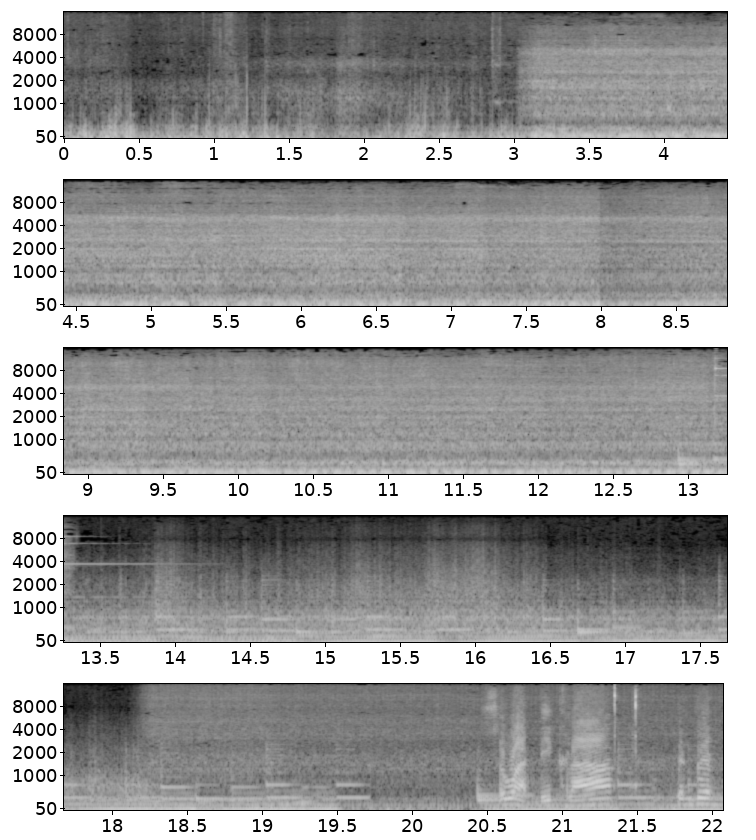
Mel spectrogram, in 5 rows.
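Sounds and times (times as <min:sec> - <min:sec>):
diesel train engine drone: 0:02.9 - 0:22.0
music: 0:12.9 - 0:19.8, 0:20.4 - 0:22.0.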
